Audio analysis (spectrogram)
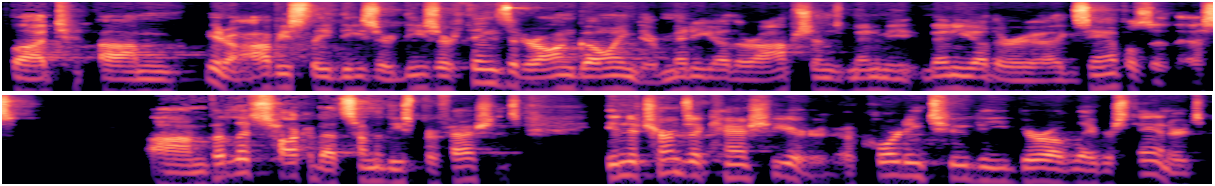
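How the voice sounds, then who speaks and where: A man's voice: mid-range voice, fast talker, breathy edge. A man giving a public talk on automation, walking an audience through video clips with frequent fillers. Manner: steady explaining, with frequent uh fillers. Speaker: presenter showing video clips. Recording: reverberant hall.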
